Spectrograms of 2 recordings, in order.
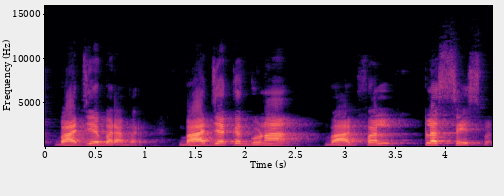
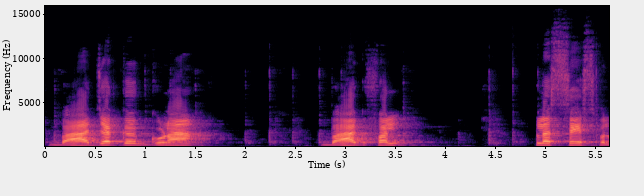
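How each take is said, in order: First: Said in the usual way. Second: Very slow, each term set apart by long pauses; slow dictation. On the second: Shown as a demonstration. Teacher dictating an important formula to students, very slowly. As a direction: drop one word at a time so students can write it. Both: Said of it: "बहुत important formula ये".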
